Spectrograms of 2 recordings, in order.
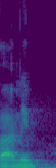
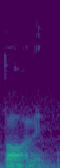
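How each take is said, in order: First: The word begins with a plain t sound. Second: The word begins with an emphatic t sound. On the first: The speaker calls it wrong. "তালিব বললে হবে না" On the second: The speaker calls it right. "হরফত ত দিয়ে বলতে হবে"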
